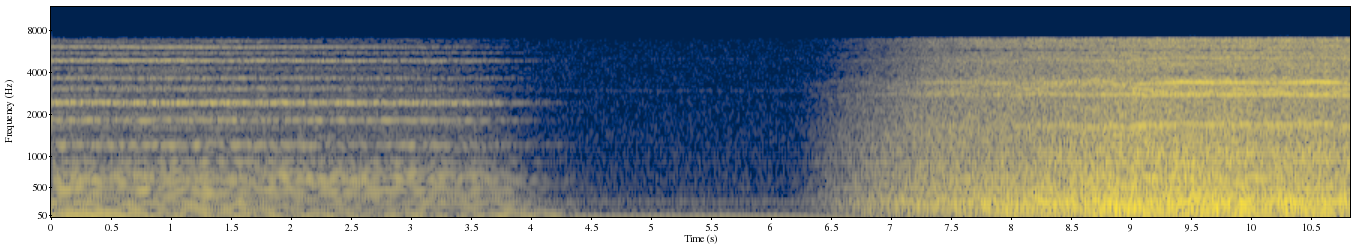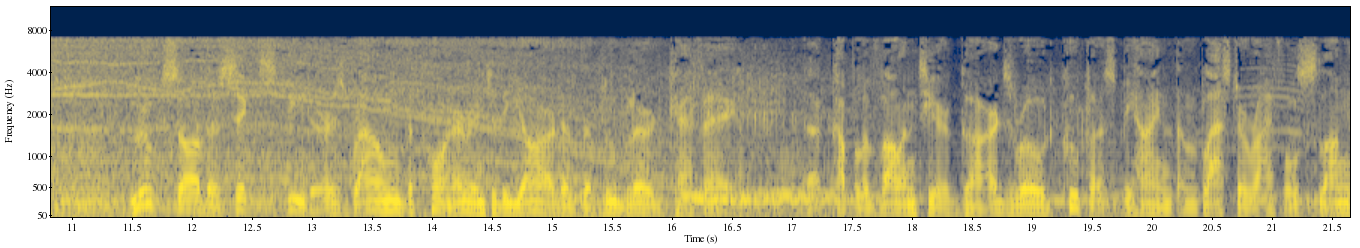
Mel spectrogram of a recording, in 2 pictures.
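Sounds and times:
tonal engine hum of a souped-up freighter ship: 6.4s - 21.6s
jet-like roar of a souped-up freighter ship flying through clouds: 6.5s - 21.6s
speech: 11.6s - 21.6s.

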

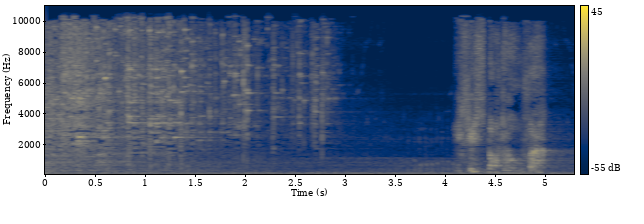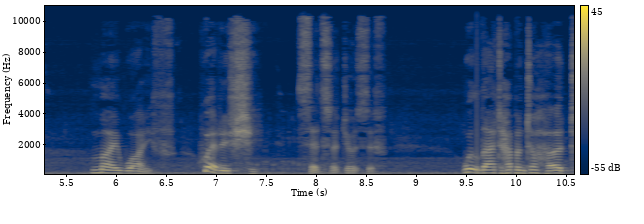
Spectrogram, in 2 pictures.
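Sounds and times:
loud crash of shattering glass: 0.0s - 3.2s
tinkling clinking glass shards: 0.0s - 3.2s
speech: 4.2s - 5.1s, 5.8s - 8.8s, 9.5s - 10.5s.

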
